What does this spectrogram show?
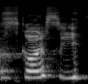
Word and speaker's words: Scorsese: My life is like a movie, and I feel like Martin Scorsese. Am I saying it right? Help me out. Yeah. Scorsese.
